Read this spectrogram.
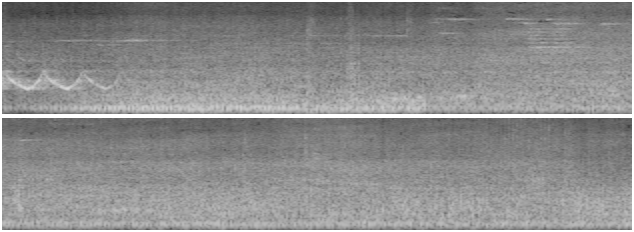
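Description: Traffic rumbles along a street outdoors.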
